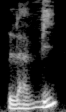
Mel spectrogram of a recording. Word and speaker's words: vie: And then when they're ending with ie, like here, okay, so basically you don't pronounce the okay, so it will be only the sound i, okay, for instance, la vie, life, okay, la partie,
